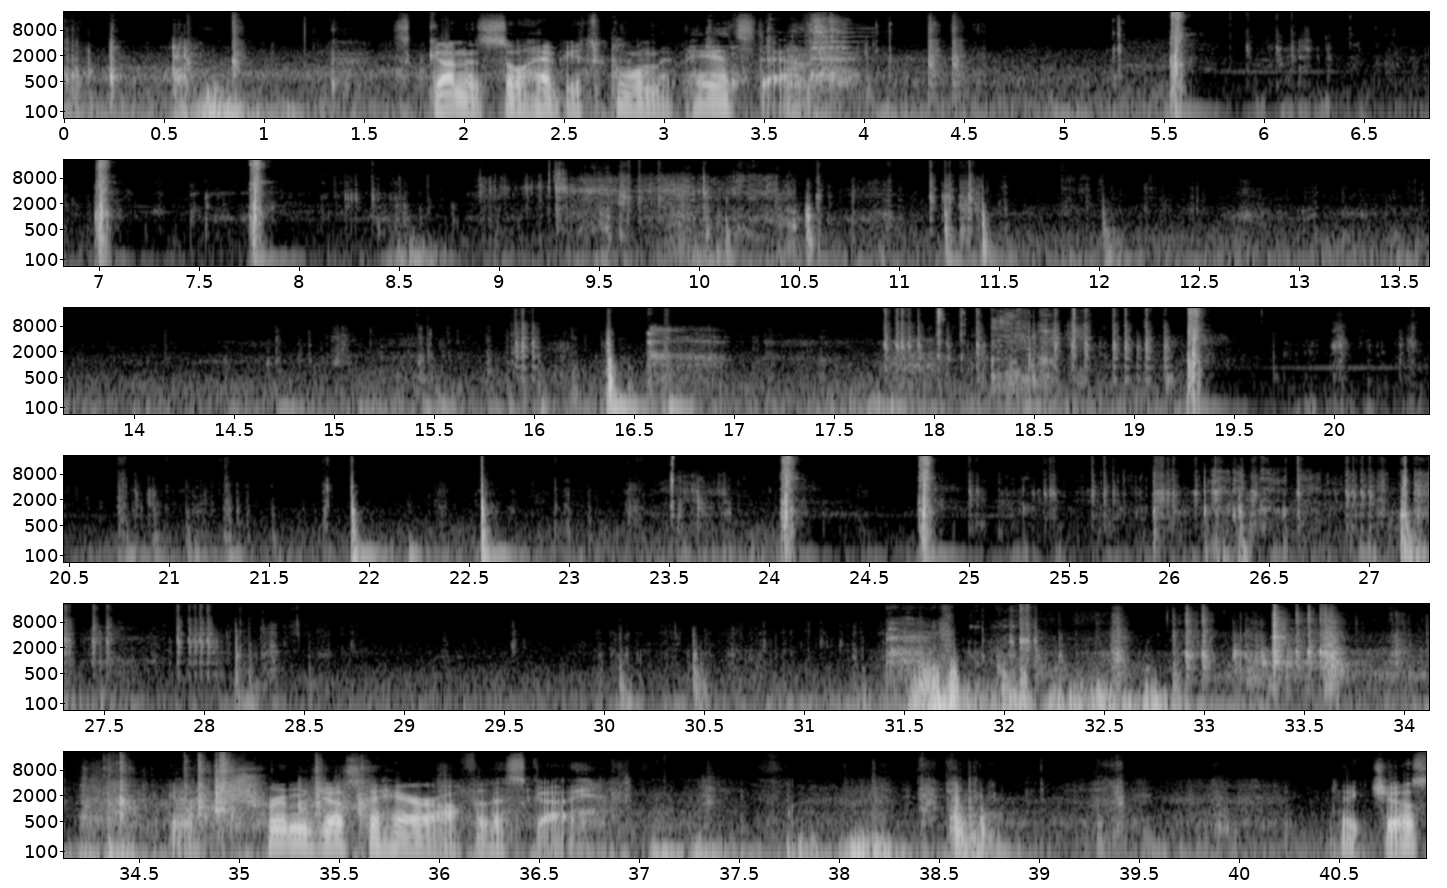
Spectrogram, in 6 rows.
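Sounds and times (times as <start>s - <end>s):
metallic rattling and handling: 3.2s - 13.8s, 14.5s - 36.2s
nail gun shots: 5.5s - 6.0s, 7.0s - 8.1s, 19.2s - 19.7s, 23.5s - 25.2s.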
